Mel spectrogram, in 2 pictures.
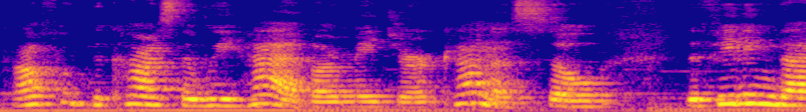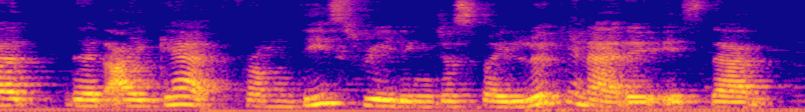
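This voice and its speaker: A woman with a sore throat, a little hoarse, giving a casual tarot reading in a chatty, hesitant way with many restarts. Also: medium pitch, darkish tone, echoey room, low-quality recording. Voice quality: slightly hoarse. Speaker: tarot reader.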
